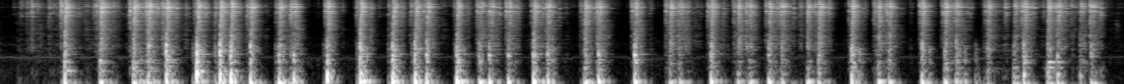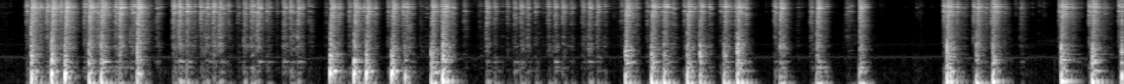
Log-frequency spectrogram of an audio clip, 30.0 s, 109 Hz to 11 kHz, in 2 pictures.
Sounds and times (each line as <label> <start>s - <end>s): tambourine 0.0s - 29.9s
